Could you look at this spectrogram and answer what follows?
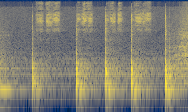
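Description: A pen writes a short note on paper in a series of five quick, sharp strokes with brief scratchy tails, close and quiet.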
